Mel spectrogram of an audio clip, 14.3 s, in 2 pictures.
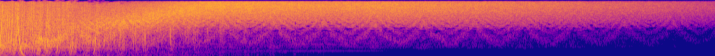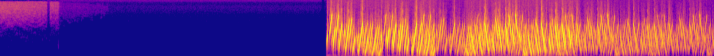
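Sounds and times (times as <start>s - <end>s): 
sound effects: 10.4s - 14.2s.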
